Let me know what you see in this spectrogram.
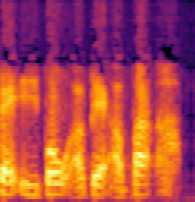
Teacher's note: that is a glottal stop, where they miss out the T and everything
